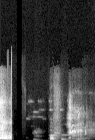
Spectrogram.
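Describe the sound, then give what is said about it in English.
A dog barks angrily: one sharp, loud bark, a short pause, then a rougher run of growly barking. “Y'all done lost and his dog got mad.”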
